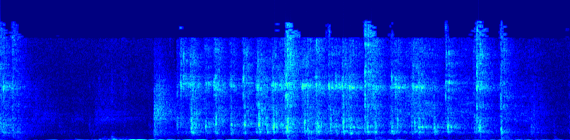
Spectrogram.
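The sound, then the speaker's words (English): Fingers tap on a computer keyboard in a quick, irregular stream of soft clicks. The typing is faint, with a few louder keystrokes and no voices. “I can't type if the mic is that close”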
